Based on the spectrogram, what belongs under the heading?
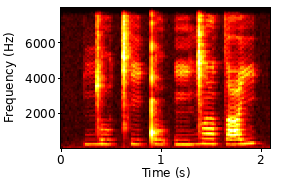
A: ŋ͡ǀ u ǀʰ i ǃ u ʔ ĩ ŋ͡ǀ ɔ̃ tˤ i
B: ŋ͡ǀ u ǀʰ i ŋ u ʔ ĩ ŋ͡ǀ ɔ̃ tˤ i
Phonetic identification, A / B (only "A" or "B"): A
